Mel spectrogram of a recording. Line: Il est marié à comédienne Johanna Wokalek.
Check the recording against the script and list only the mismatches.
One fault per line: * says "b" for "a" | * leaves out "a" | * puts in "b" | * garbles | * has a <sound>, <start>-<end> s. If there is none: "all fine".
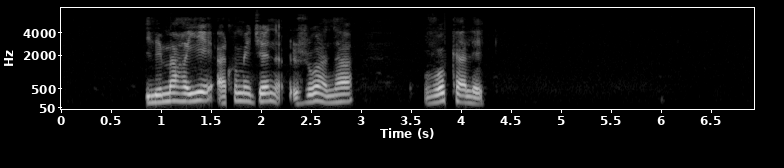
all fine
